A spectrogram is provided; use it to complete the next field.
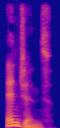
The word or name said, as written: engines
